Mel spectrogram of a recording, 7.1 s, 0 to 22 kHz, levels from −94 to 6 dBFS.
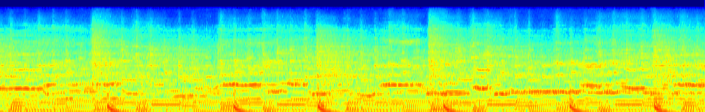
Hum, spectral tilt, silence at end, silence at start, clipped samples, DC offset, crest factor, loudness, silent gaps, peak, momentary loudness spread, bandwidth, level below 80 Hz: none; -5 dB/octave; 0 s; 0 s; under 0.1%; under 0.1%; 14 dB; -16 LUFS; none; -2 dBFS; 4 LU; 16 kHz; -28 dBFS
